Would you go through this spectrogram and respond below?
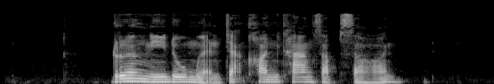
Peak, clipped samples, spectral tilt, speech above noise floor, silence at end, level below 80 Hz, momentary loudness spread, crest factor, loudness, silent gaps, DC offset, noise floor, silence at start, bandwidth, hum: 0 dBFS; under 0.1%; -6 dB/octave; 48 dB; 0.95 s; -36 dBFS; 9 LU; 20 dB; -18 LUFS; none; under 0.1%; -65 dBFS; 1.1 s; 11.5 kHz; none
